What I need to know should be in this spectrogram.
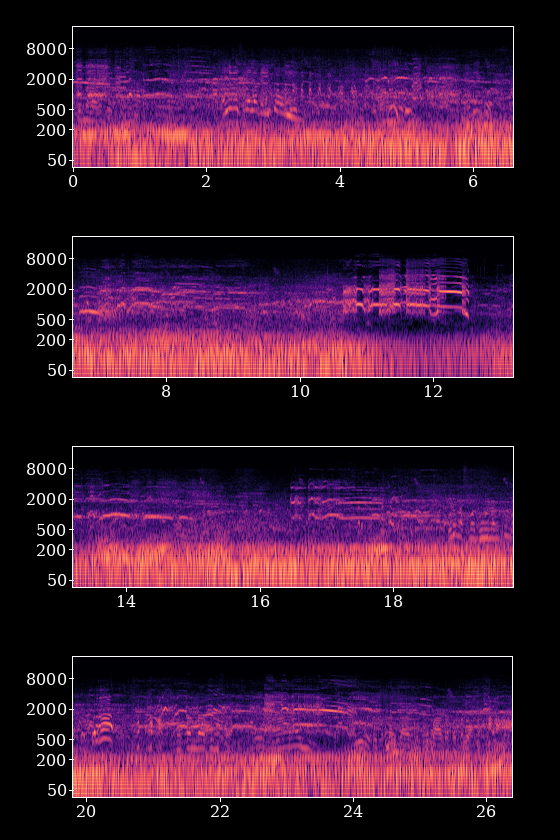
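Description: Roosters crow.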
